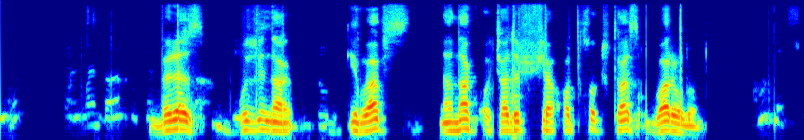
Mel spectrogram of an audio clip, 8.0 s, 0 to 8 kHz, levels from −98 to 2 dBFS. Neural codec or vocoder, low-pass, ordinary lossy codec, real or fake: codec, 16 kHz, 4 kbps, X-Codec, HuBERT features, trained on balanced general audio; 7.2 kHz; Opus, 64 kbps; fake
